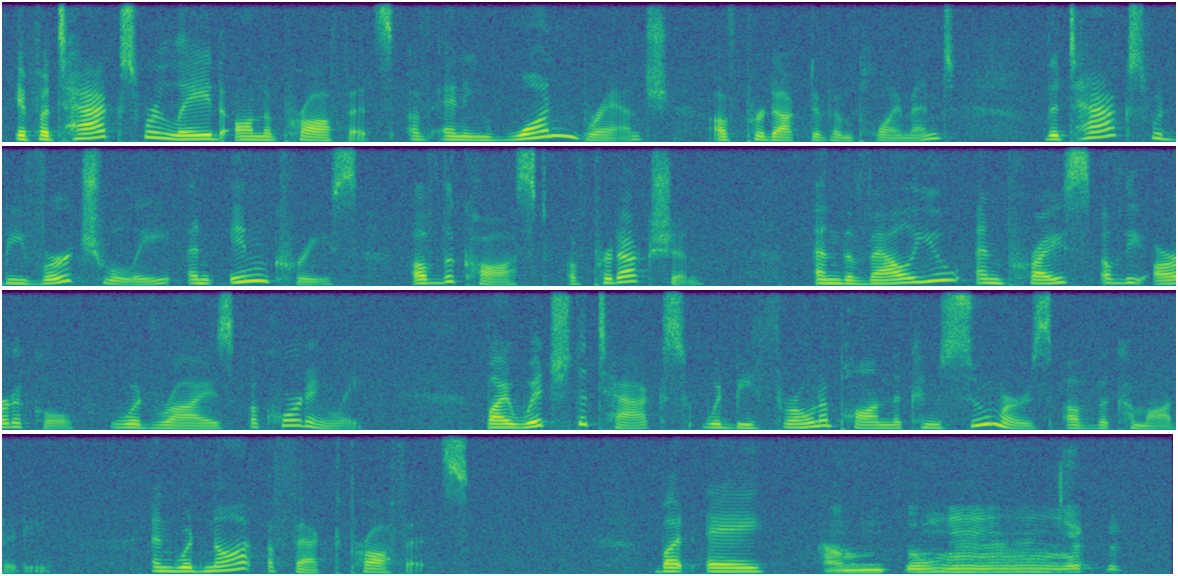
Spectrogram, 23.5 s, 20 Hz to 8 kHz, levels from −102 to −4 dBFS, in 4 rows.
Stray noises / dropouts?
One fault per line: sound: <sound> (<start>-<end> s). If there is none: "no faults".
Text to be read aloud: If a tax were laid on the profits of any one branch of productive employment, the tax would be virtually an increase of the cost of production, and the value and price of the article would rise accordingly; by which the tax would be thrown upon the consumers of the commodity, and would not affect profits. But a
sound: sigh (21.7-23.2 s)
